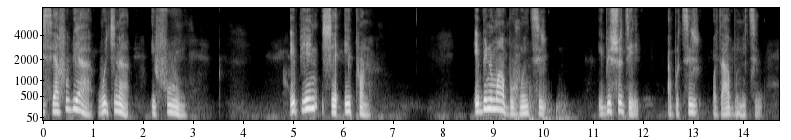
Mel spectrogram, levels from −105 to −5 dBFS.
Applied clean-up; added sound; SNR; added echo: neural mask model Resemble Enhance denoiser.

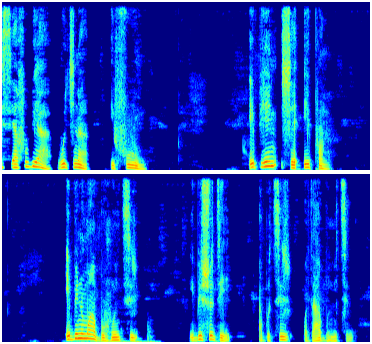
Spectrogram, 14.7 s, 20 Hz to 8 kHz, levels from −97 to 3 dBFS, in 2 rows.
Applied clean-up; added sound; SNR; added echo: classical method Wiener filter.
